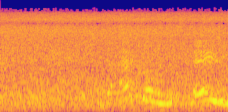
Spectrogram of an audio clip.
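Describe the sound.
A waterfall roars steadily, its dense, hissing rush of water filling the whole clip, with faint voices briefly rising beneath the noise toward the end.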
